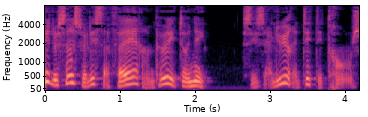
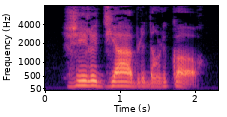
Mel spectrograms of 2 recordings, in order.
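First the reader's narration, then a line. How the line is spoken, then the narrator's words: Sepulchral tone. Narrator (French): Puis il lui dit d'un ton sépulcral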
